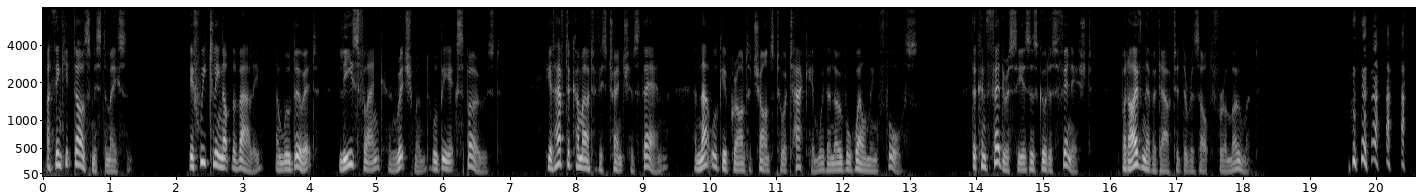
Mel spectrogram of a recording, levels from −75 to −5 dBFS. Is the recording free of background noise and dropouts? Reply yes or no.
no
